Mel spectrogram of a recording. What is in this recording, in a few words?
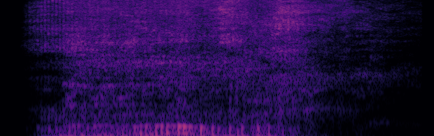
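fishman breath grunt, creatures; kreaturen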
